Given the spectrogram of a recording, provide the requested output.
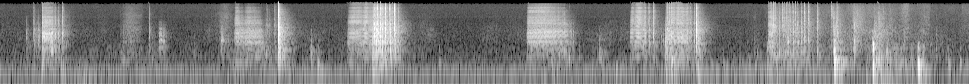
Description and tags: creaky chair
creak, squeak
